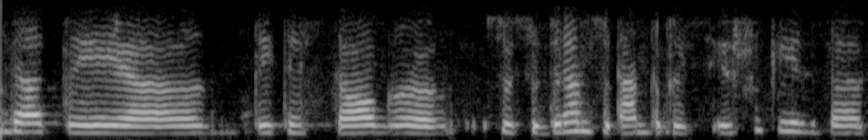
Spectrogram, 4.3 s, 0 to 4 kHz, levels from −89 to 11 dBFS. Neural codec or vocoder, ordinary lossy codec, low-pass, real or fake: codec, 16 kHz, 8 kbps, FreqCodec, larger model; Opus, 32 kbps; 3.6 kHz; fake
